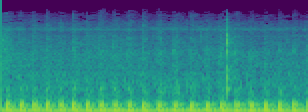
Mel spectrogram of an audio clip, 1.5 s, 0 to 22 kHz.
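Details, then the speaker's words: Kawasaki KLX110 with BBR intake, just after cold start, choke possibly off: quick even single-cylinder putter holds steady; idling normally while still a little cold. "if i can pull it off choked or not so you can hear still a little cold but so definitely a ripper for sure"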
